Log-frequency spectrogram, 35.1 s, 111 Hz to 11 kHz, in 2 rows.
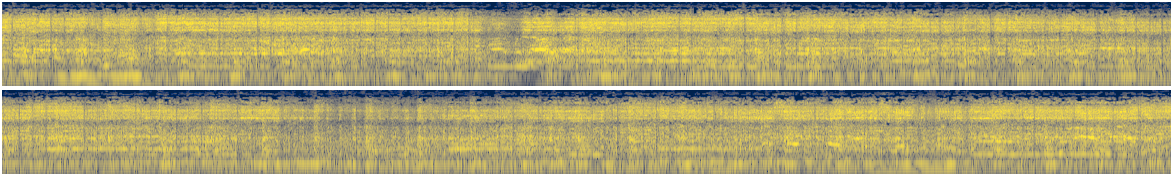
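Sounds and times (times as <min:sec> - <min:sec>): rock band playing live: 0:00.0 - 0:35.0.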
